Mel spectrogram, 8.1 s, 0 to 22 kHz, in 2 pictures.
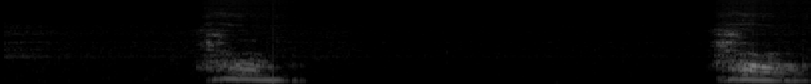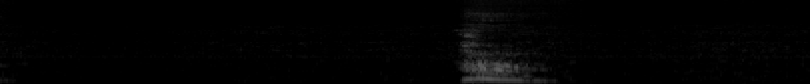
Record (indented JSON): {
  "exhalation_length": "8.1 s",
  "exhalation_amplitude": 524,
  "exhalation_signal_mean_std_ratio": 0.3,
  "survey_phase": "alpha (2021-03-01 to 2021-08-12)",
  "age": "45-64",
  "gender": "Female",
  "wearing_mask": "No",
  "symptom_none": true,
  "smoker_status": "Never smoked",
  "respiratory_condition_asthma": false,
  "respiratory_condition_other": false,
  "recruitment_source": "REACT",
  "submission_delay": "2 days",
  "covid_test_result": "Negative",
  "covid_test_method": "RT-qPCR"
}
